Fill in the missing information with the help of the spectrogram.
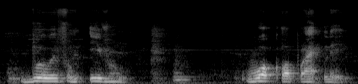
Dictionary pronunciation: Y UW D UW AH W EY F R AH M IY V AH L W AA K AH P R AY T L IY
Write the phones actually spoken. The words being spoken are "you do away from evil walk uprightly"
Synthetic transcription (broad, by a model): D UW AH W EY F R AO M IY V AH N W AA K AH P R AY T L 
